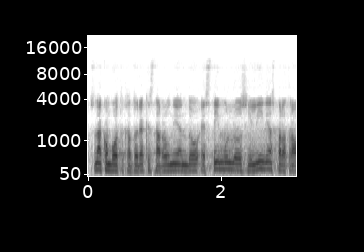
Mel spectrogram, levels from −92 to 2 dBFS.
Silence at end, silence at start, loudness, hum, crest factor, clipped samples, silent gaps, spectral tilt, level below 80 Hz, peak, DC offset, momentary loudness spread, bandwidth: 0 s; 0.1 s; -30 LUFS; none; 16 dB; under 0.1%; none; -9 dB/octave; -64 dBFS; -12 dBFS; under 0.1%; 4 LU; 10 kHz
